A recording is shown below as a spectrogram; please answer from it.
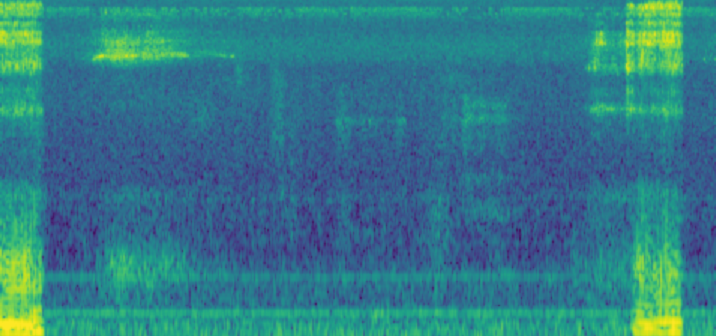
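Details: Shih Tzu named Ponta snoring, with two short, loud, rough bursts at the start and end, cut off at the edges, separated by about eight seconds of quiet breathing hiss and a steady low hum.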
